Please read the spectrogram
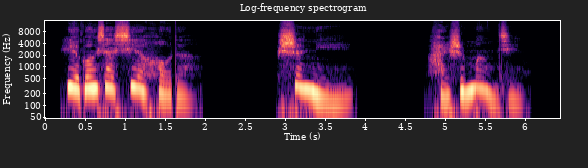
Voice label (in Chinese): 模仿, 女, 魅惑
